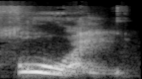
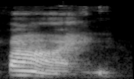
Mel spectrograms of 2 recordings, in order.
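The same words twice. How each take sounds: First: The word is drawn out with heavy emphasis. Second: The word is said flatly without extra emphasis. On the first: The speaker calls it right. "That's how you gotta say it" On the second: The speaker calls it wrong. "You can't say fine"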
